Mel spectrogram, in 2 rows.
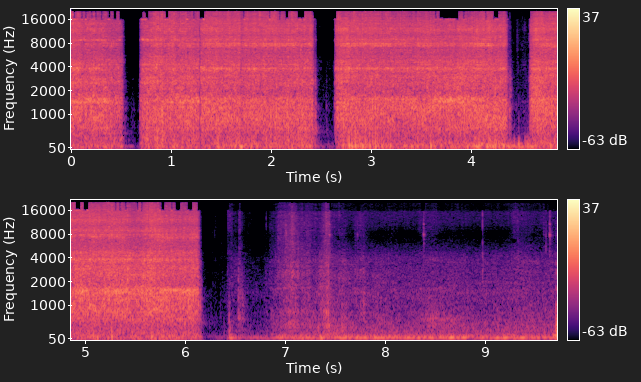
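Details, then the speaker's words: Cordless saw cutting 2003 Mitsubishi Galant exhaust pipe metal even after a battery change: rasping bursts of about two seconds cutting out abruptly and repeatedly mid-cut, the saw signalling its battery is almost dead. "stopping of the saw is the saw actually saying my battery's almost dead my battery's almost dead"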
